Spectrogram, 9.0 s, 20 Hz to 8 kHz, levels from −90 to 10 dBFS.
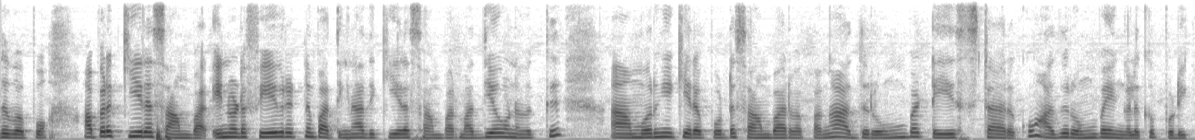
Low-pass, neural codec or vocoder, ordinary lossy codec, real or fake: none; none; none; real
